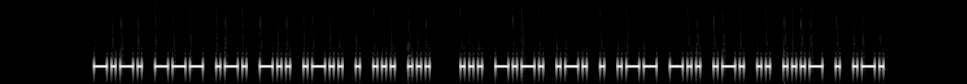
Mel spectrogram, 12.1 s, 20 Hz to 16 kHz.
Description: Morse code, heard as a keyed tone, about 22 wpm, 690 Hz. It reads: CORDLESS SCREWDRIVER
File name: Difficult Words with Hints - 22wpm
